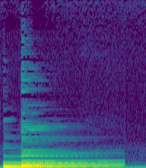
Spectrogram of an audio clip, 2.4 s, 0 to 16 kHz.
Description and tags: Guitar Pluck 3
A single pluck from an acoustic guitar.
